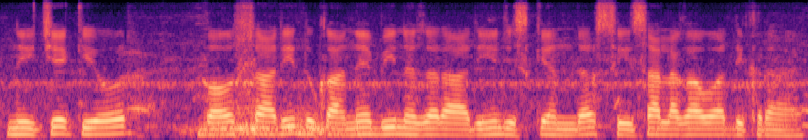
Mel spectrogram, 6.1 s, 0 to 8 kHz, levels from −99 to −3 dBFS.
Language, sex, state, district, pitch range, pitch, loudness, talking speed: Hindi, male, Uttar Pradesh, Lucknow, 125-140 Hz, 130 Hz, -16 LUFS, 190 wpm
